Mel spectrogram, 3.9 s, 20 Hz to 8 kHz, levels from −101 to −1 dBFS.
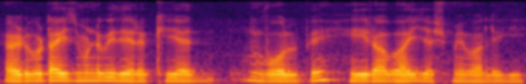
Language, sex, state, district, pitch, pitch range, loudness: Hindi, male, Chandigarh, Chandigarh, 125 Hz, 120-135 Hz, -17 LUFS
